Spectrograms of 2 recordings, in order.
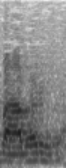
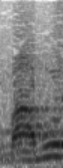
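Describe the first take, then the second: First: The second vowel is a short 'a' sound. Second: The second vowel is a long 'oo' sound. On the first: "आम्ही आपलं बाबर ऐकून आहे" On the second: "त्याचा उच्चार बाबूर आहे म्हणतात"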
